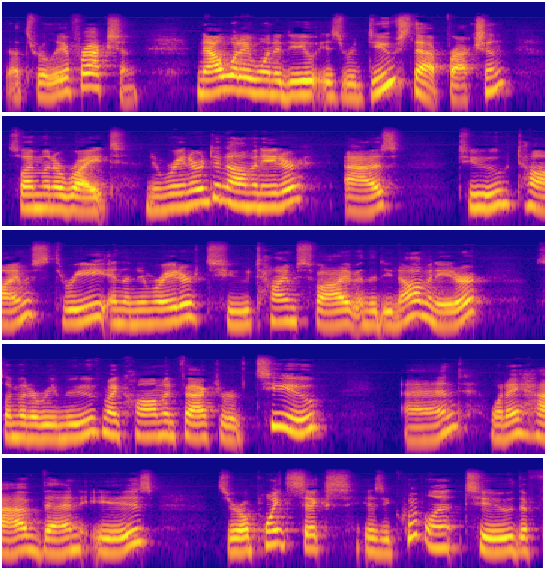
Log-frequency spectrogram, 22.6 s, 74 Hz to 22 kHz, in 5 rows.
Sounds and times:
Speech: 0:00.0 - 0:16.3, 0:16.9 - 0:22.6.

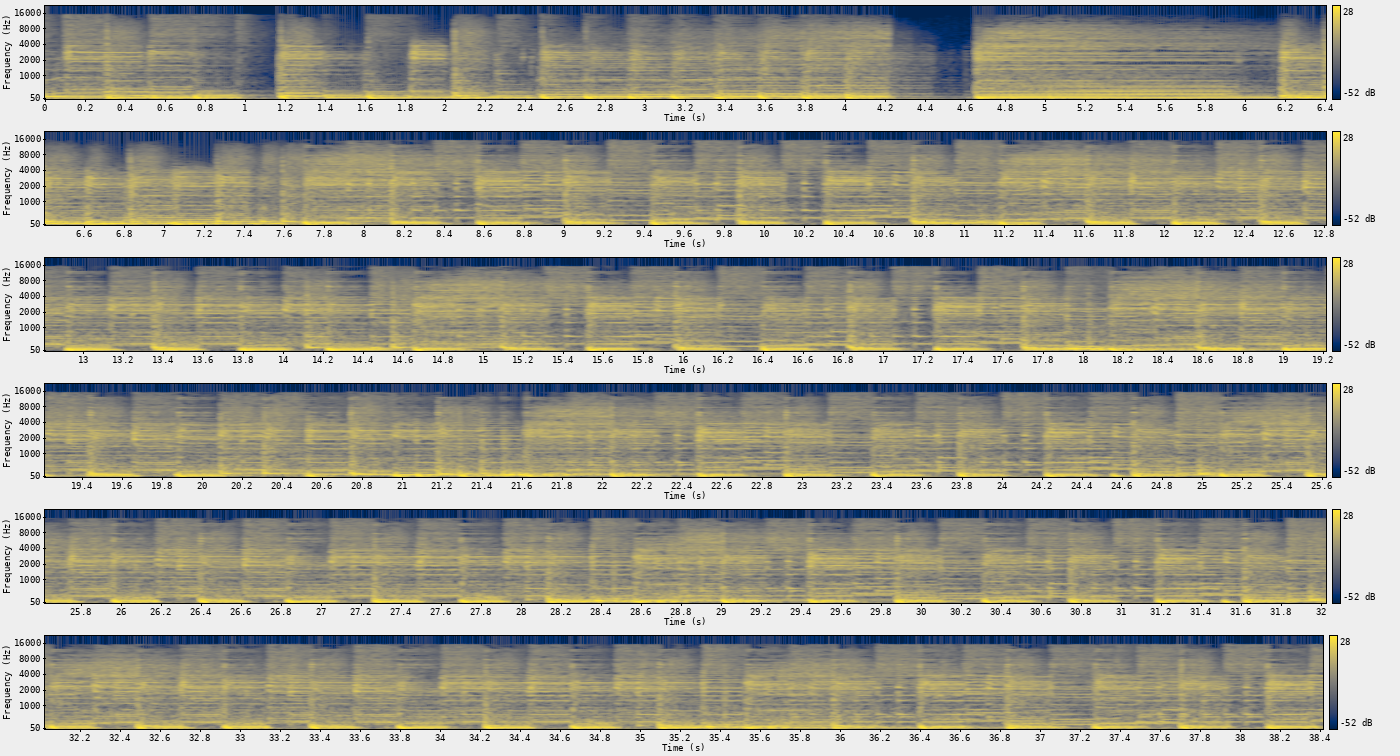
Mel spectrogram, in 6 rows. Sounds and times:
Music: 0:00.0 - 0:38.4.

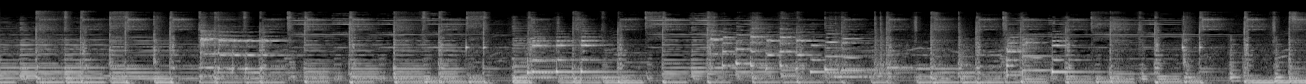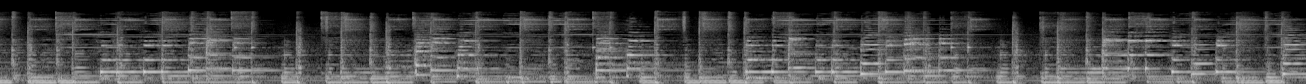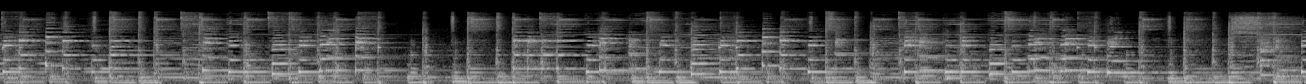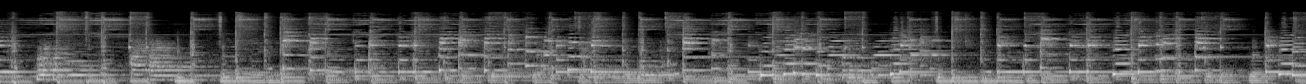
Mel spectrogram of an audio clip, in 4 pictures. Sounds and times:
Drum: 0:00.0 - 0:52.2
Drum kit: 0:00.0 - 0:52.2.

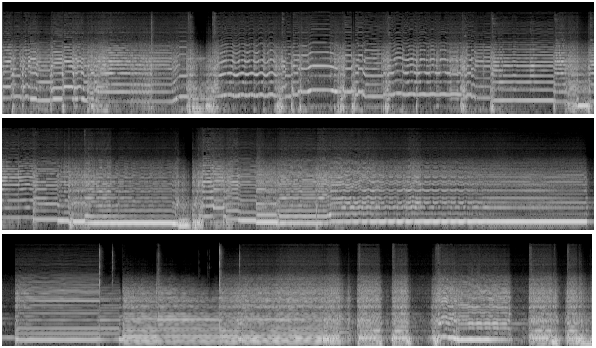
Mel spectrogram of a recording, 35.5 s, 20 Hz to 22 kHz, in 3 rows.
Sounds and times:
Distortion: 0:00.0 - 0:35.4
Guitar: 0:00.0 - 0:35.4.

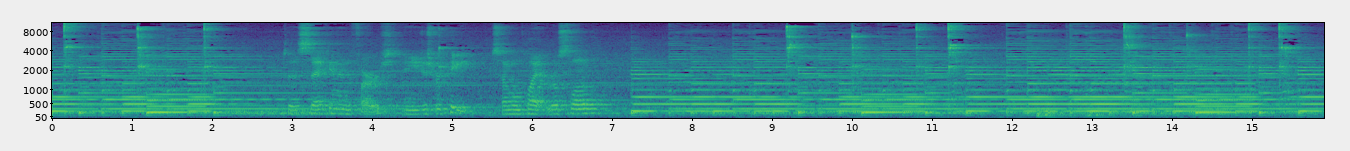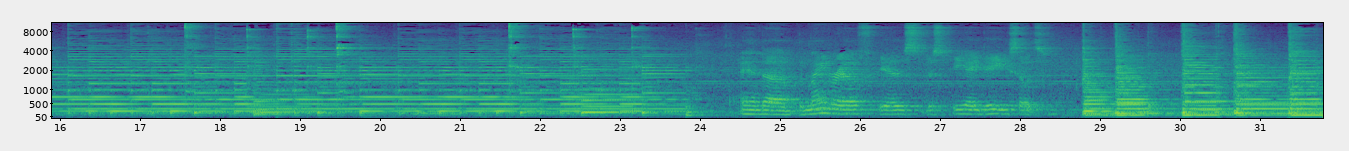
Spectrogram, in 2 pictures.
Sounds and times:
Guitar: 0:00.0 - 0:31.7.

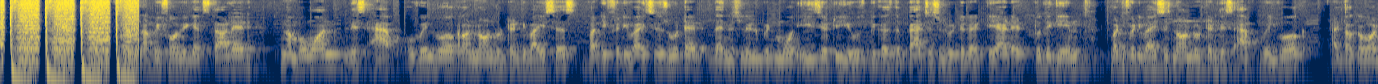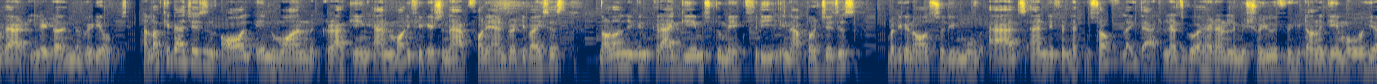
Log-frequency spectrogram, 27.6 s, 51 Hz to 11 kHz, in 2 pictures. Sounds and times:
Music: 0:00.0 - 0:27.5
Speech: 0:01.4 - 0:27.5.

